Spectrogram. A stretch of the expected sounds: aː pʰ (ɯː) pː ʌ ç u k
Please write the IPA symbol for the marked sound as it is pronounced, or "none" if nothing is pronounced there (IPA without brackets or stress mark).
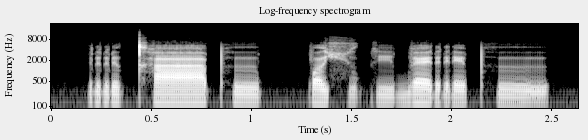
ɯː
